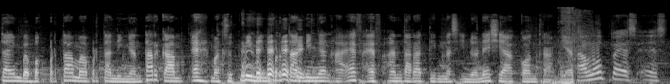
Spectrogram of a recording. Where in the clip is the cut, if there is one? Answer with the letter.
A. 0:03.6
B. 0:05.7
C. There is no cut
B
